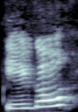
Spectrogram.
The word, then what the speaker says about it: eagle: Our E is going to be silent. The schwa sound is going to come before the L, and we're going to box that in. Our first syllable says E. Our next syllable says gull. Put it together. The word is eagle.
